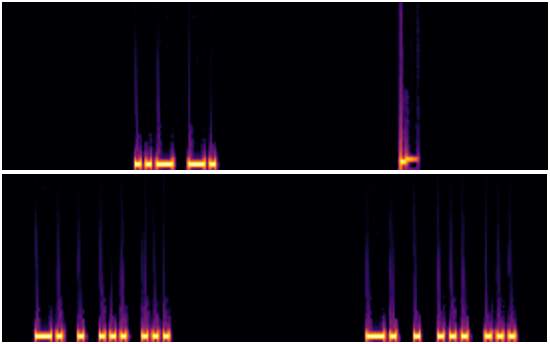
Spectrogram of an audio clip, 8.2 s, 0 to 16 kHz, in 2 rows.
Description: Morse code, heard as a keyed tone, about 27 wpm, 700 Hz. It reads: UN NESS NESS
